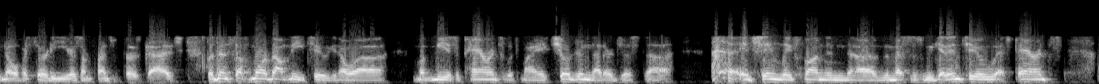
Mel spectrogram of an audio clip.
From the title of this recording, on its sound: called into the BMCC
